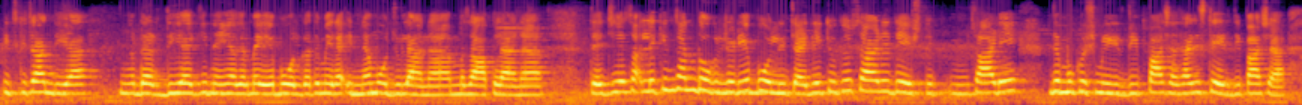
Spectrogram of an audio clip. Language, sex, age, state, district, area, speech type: Dogri, female, 18-30, Jammu and Kashmir, Jammu, urban, spontaneous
